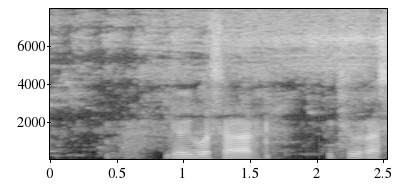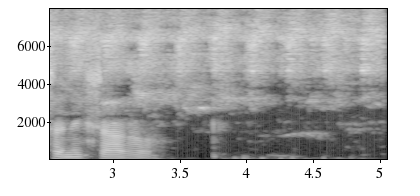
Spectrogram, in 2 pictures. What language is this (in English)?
Santali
